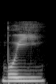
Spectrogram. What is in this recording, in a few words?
"bhui2", taiwanese Syllables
